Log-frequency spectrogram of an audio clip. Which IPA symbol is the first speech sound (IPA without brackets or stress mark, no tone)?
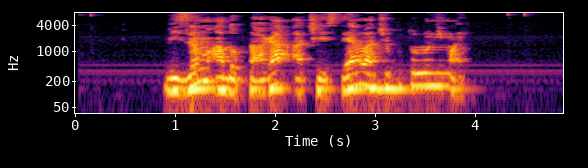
v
